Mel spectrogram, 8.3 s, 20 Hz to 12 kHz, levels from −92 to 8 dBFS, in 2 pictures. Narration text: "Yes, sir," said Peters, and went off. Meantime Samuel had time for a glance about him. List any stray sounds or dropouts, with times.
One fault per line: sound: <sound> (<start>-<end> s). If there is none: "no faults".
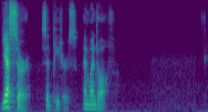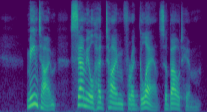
no faults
